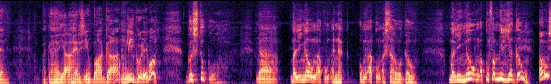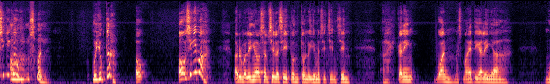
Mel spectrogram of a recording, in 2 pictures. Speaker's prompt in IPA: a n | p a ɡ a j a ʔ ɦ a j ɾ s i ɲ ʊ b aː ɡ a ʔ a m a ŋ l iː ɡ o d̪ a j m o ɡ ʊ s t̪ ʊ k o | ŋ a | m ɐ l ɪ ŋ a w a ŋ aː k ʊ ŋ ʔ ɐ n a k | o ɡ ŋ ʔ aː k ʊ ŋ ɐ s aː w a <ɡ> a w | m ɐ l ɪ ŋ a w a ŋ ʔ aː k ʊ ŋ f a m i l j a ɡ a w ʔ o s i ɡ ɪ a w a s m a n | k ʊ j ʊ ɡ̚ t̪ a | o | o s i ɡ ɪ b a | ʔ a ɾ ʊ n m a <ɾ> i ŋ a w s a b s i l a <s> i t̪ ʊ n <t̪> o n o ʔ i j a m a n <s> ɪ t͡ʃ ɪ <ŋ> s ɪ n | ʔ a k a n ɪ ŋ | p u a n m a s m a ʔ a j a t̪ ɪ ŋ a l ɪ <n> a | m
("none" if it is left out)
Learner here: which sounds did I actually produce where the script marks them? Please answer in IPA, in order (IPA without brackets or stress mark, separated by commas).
ɡ, l, s, t̪, s, n, ŋ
